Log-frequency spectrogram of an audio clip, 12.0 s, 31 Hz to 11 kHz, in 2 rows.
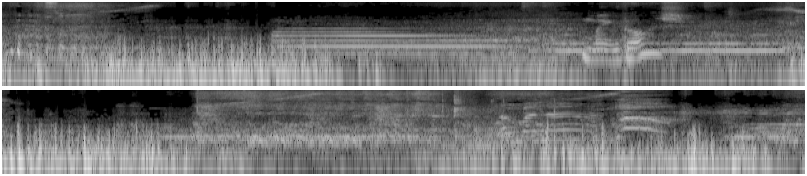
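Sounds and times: low rumble: 0:00.0 - 0:12.0
steady pitched tone: 0:00.1 - 0:10.7.

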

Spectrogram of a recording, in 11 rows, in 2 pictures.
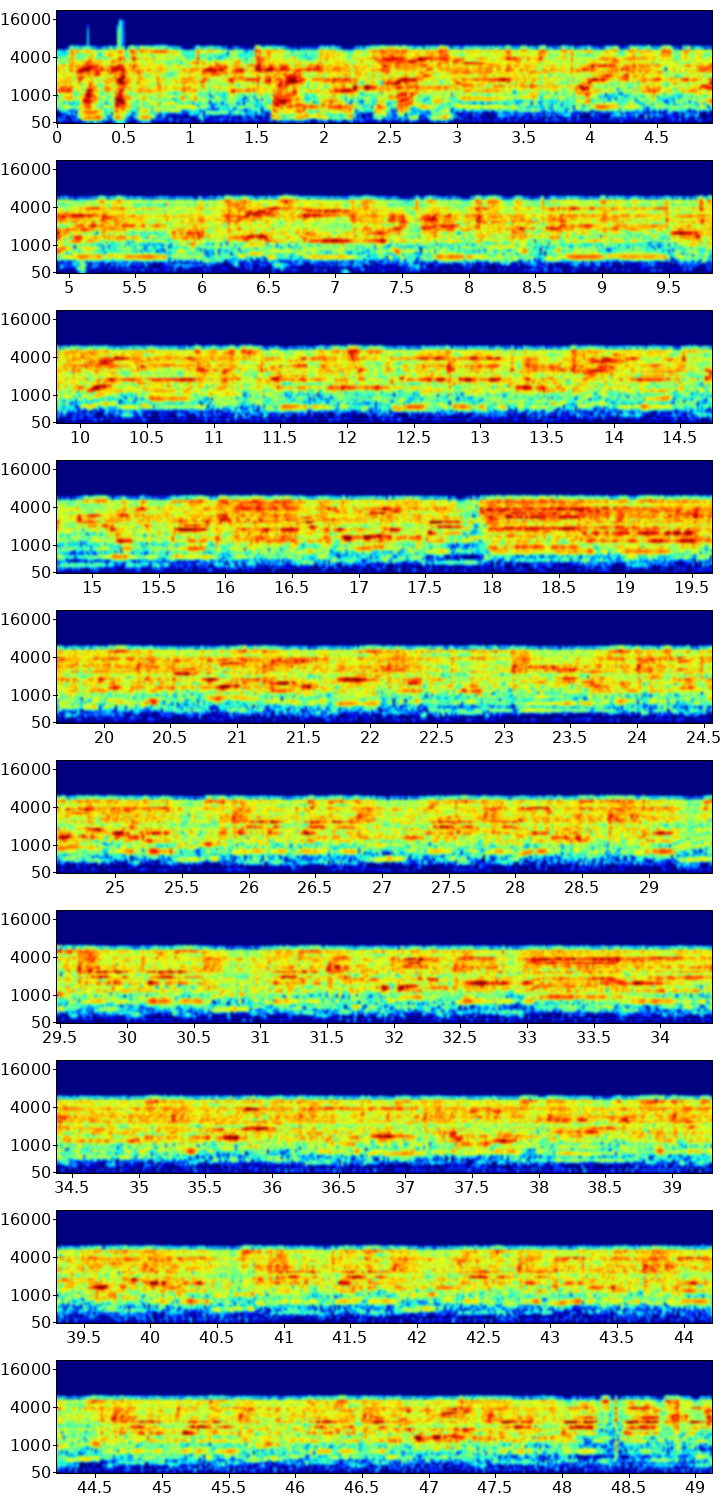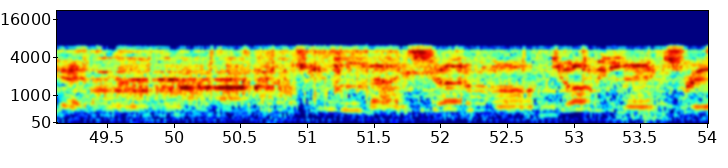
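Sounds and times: song playing on a radio: 0:00.0 - 0:54.0.

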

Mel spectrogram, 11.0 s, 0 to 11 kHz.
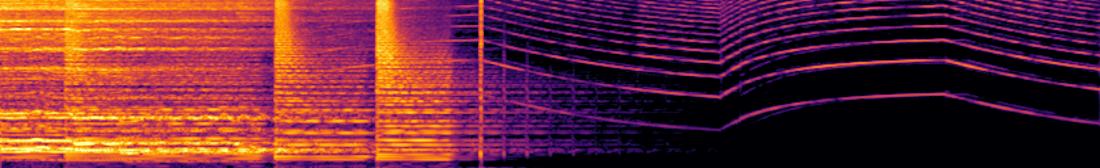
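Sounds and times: faint siren wailing: 0:00.0 - 0:11.0.

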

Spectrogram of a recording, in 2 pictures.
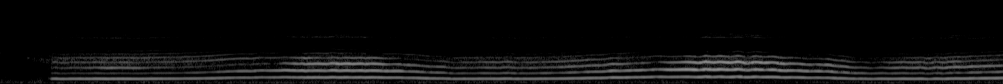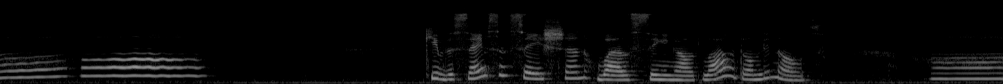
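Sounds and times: woman humming: 0:00.0 - 0:12.2, 0:19.3 - 0:20.0.

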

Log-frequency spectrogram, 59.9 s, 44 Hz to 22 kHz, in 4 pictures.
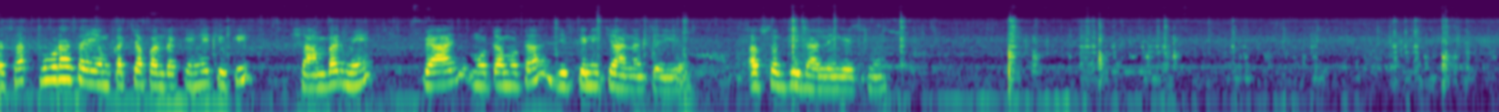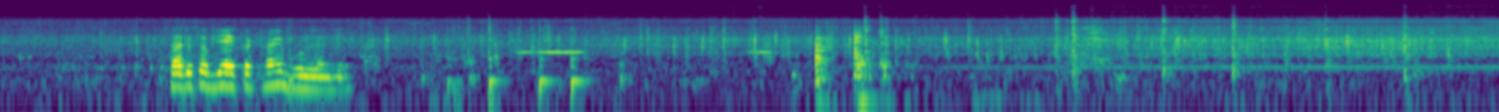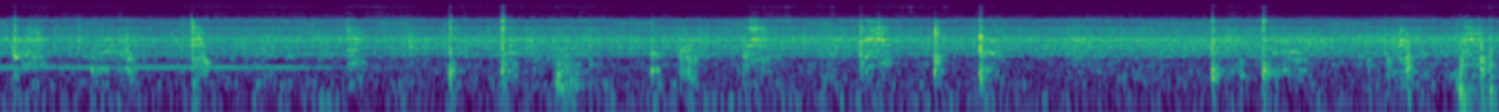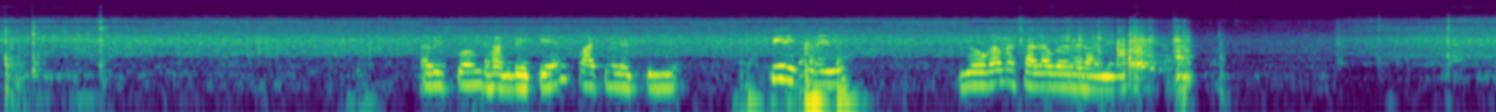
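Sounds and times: vegetables sizzling in hot oil: 0:00.0 - 0:59.9
spatula scraping a pan: 0:10.0 - 0:14.8, 0:24.8 - 0:40.1, 0:42.0 - 0:46.2, 0:55.7 - 0:57.0.

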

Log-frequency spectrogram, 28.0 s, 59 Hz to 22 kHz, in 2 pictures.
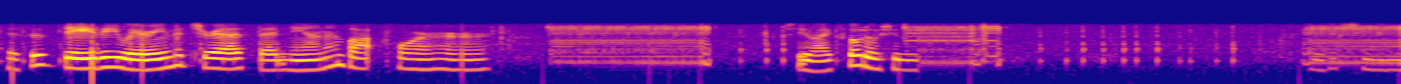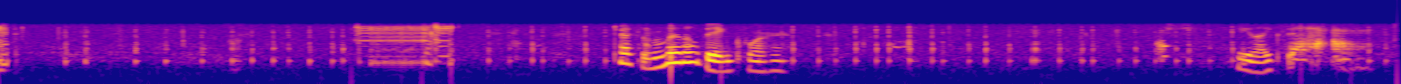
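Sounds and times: camcorder zoom motor whining: 0:05.5 - 0:07.2, 0:09.1 - 0:10.1, 0:17.6 - 0:18.6
baby cooing: 0:25.6 - 0:26.0, 0:27.0 - 0:27.9.

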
